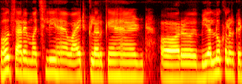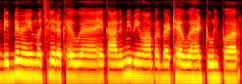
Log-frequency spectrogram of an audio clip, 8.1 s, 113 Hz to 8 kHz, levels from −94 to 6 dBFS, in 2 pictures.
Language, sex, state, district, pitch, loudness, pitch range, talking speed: Hindi, male, Jharkhand, Palamu, 170 Hz, -17 LUFS, 160-180 Hz, 215 wpm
